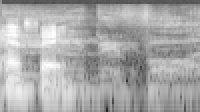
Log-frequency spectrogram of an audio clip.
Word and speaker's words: Hefe: how do you pronounce it? Yeffy. Hefe.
